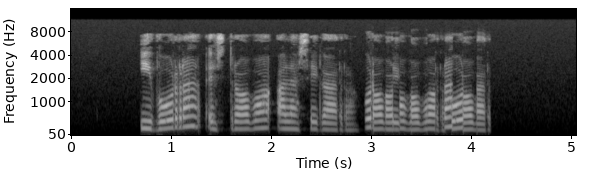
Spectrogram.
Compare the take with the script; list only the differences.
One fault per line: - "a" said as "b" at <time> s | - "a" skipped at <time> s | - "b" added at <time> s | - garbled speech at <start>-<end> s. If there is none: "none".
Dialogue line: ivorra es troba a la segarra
- garbled speech at 2.9-4.2 s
